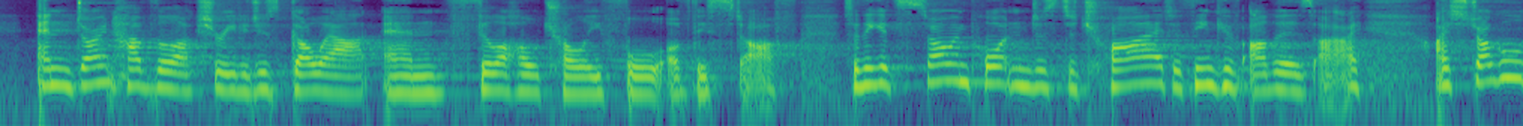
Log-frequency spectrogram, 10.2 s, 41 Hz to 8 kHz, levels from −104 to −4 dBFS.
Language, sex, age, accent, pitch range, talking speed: English, female, 20-39, Australian, 185-225 Hz, 200 wpm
